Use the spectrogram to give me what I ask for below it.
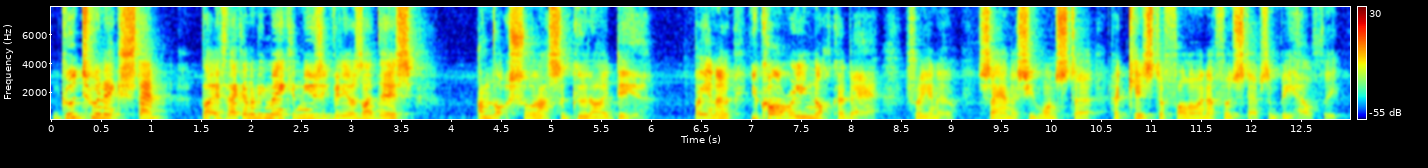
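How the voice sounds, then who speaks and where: Speaking at normal speed in a highish, somewhat bright voice, a young male YouTuber hosts a comedic review. The commentary is loose and sarcastic, with stumbling restarts and casual profanity.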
